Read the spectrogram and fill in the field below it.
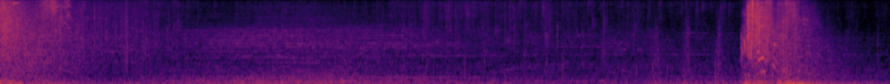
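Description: Spell explosions from the video game Hogwarts Legacy erupt in loud bursts, one at the start and another near the end, with rumbling game ambience and footsteps in between.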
